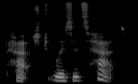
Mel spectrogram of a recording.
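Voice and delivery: ordinary delivery, nothing marked

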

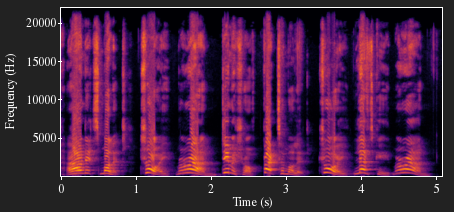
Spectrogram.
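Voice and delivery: loud, high rattled-off names; excited commentary. A narrator's reading. Bagman calls the chasers' passes in loud excited commentary. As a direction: call the passes as they happen.

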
